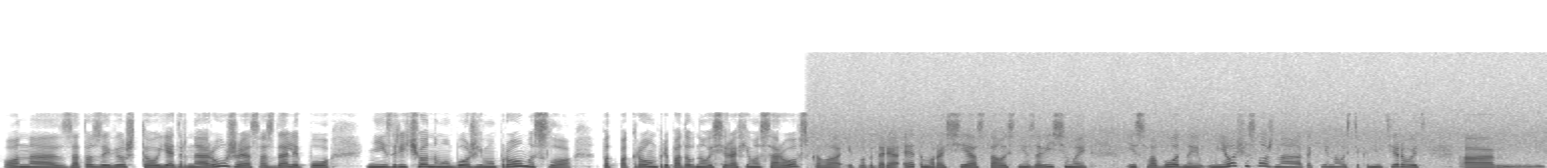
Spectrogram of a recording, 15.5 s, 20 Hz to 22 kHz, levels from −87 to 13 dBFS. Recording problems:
high frequencies cut off; noticeable; nothing above 7 kHz
hiss; noticeable; from 8 s on; 15 dB below the speech

